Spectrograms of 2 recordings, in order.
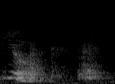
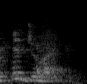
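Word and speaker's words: Hygelac: The character Helic or Higelac, as some pronounce it.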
